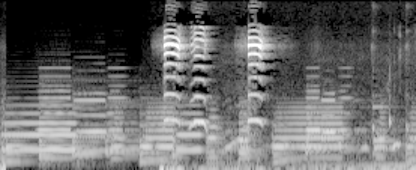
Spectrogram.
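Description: Orange rubber squeaky ball toy squeezed by hand, giving a few short, high-pitched squeaks a little under halfway in, over soft background music.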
